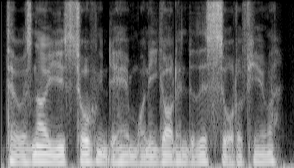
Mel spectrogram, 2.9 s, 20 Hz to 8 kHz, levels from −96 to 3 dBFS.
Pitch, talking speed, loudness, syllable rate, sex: 90 Hz, 305 wpm, -16 LUFS, 7.1 syllables/s, male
